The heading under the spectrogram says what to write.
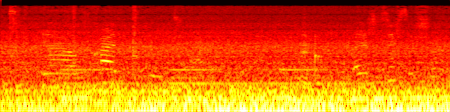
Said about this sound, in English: Just a short traffic jam. There's a lot of cars. There is a few cars, yeah. A lot of cars.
